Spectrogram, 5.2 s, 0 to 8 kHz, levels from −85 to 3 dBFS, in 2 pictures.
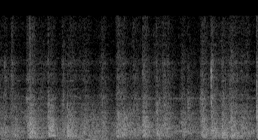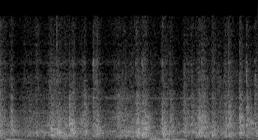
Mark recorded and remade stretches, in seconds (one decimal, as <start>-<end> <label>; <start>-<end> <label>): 0.0-1.3 remade; 1.3-2.0 recorded; 2.0-3.8 remade; 3.8-5.2 recorded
